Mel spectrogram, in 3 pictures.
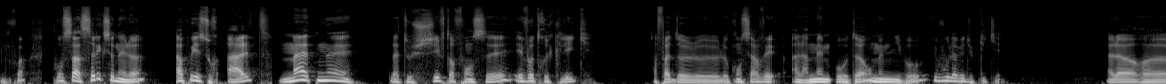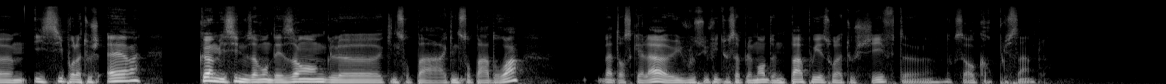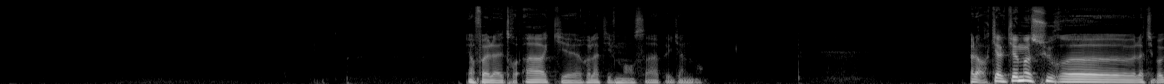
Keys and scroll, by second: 22.9 super+=, 29.8 super+-.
